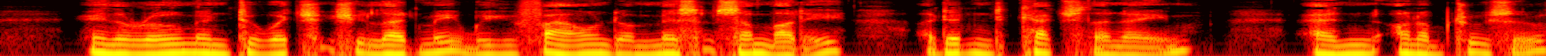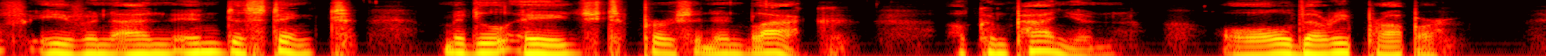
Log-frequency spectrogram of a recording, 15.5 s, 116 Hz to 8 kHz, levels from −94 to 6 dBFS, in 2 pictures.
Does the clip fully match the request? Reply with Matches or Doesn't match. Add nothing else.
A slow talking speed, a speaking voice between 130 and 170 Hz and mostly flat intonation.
Matches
